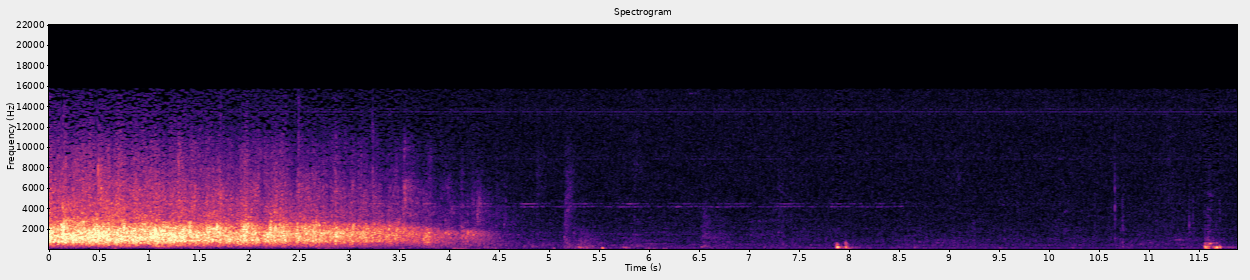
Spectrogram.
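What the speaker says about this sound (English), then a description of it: "I think deserving a louder round of applause." Audience applause for Mr. Pai at an engineering event, a dense burst of clapping from a crowd that fades out over about four seconds, followed by quiet room tone with a few faint knocks and rustles.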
